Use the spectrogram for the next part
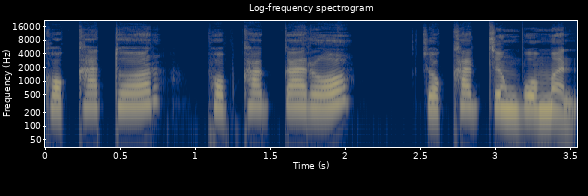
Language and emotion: Bodo, neutral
